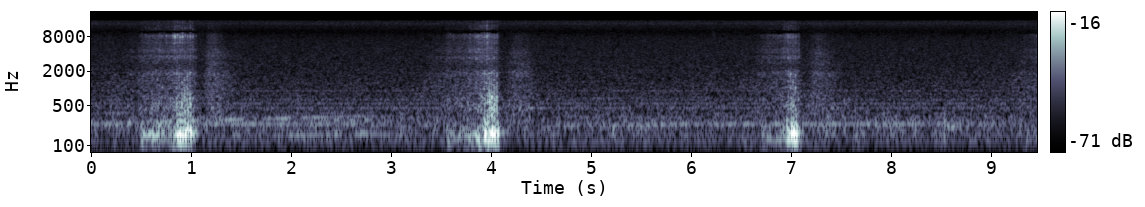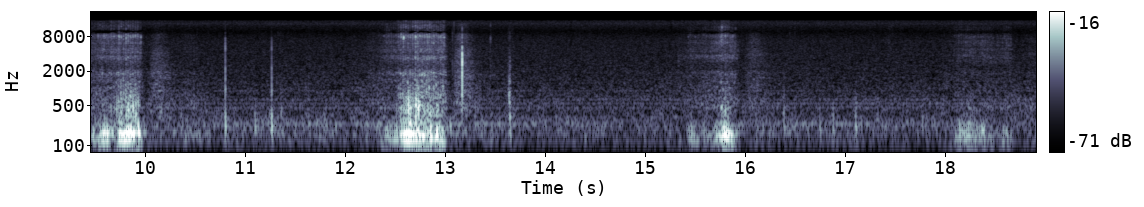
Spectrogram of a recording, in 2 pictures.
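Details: Small dog snoring in sleep; soft snorting snores about every three seconds, roughly 20 a minute, in a quiet room.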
